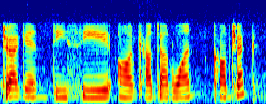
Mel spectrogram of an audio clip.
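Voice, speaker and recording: A woman's voice: mid-range voice, level tone, moderate pace. A woman making clipped, procedural astronaut-style comm checks over a radio transmission. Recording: dull band-limited radio, faint noise.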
